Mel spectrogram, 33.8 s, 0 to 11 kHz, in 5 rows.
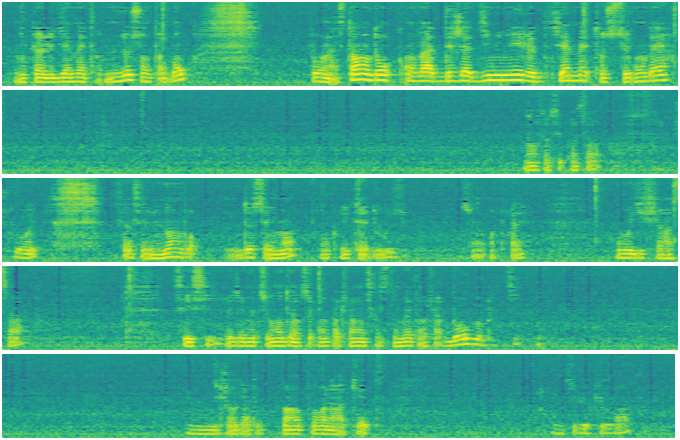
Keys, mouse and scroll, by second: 1.7-3.8 drag, 8.4 click, 20.3-22.3 drag, 23.5-33.7 drag.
